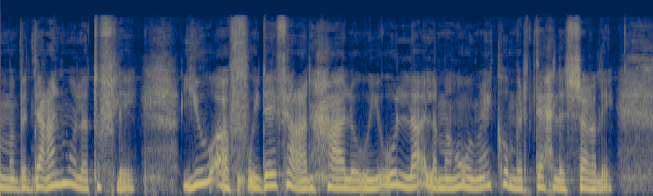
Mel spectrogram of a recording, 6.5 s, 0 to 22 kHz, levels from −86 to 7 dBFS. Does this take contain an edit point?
no; 0 cuts

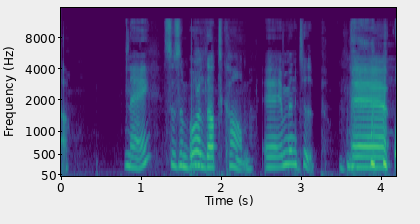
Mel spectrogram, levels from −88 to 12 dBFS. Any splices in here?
yes; 1 cut; at 2.4 s

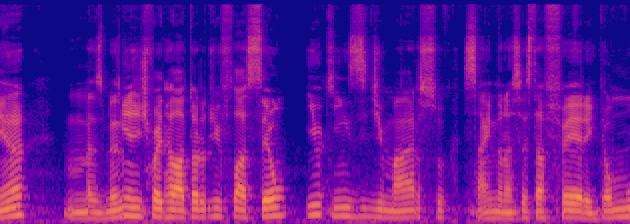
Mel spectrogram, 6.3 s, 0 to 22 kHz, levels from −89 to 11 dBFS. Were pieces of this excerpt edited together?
yes; 5 cuts; at 1.2 s, 1.6 s, 2.1 s, 3.2 s, 4.6 s

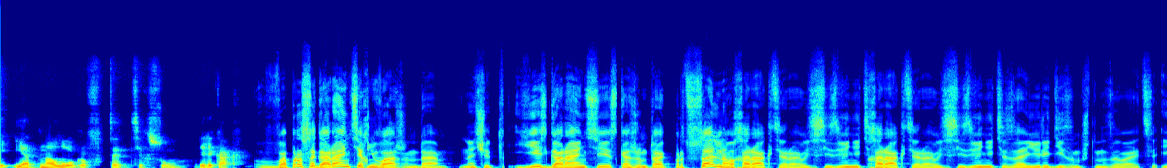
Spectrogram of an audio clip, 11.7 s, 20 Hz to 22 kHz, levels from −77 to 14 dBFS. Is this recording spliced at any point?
yes; 3 cuts; at 1.1 s, 3.7 s, 8.7 s

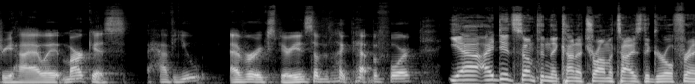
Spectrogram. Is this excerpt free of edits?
yes; 0 cuts

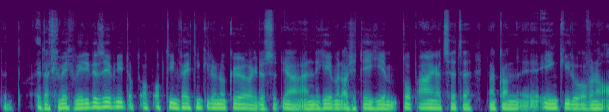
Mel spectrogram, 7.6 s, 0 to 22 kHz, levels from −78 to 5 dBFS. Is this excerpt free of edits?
no; 2 cuts; at 5.0 s, 6.0 s

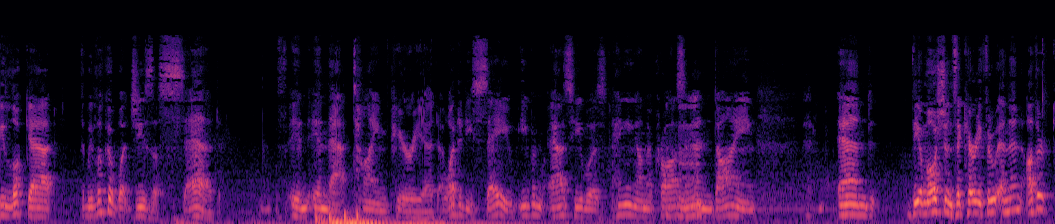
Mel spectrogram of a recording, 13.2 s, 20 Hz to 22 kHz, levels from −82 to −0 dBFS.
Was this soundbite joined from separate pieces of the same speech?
yes; 2 cuts; at 1.0 s, 5.5 s

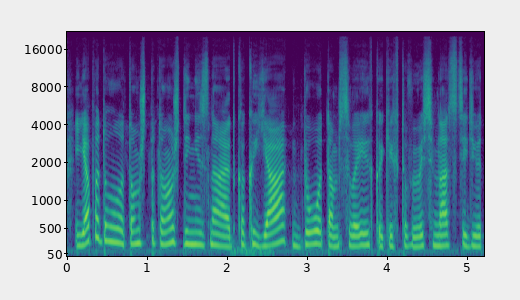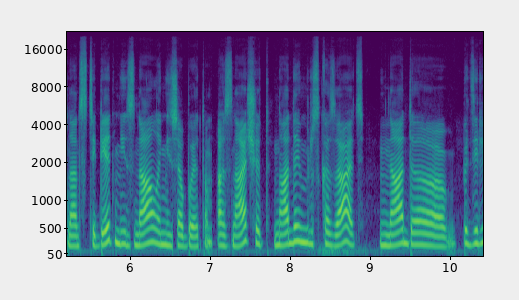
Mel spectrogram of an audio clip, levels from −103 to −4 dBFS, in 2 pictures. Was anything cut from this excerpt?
yes; 3 cuts; at 1.0 s, 1.5 s, 6.5 s

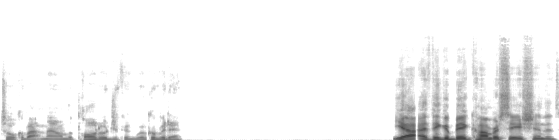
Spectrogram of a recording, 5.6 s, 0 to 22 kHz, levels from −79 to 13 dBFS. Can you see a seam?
yes; 1 cut; at 1.5 s

